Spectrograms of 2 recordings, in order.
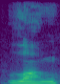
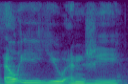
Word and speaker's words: Leung: There's Simu Liu as Shang-Chi and Tony, I want to say Lung, but it's Leung, so I am very sorry that I can't pronounce that.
